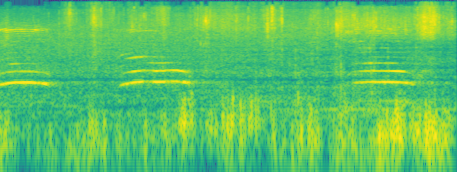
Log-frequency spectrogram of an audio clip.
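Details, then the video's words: Recorded cat meowing played on a computer to a dog, which tries to find the cats. Three clear meows, each about half a second, rising then falling, over steady electrical hum and low thumping noise. "Cats Meowing"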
